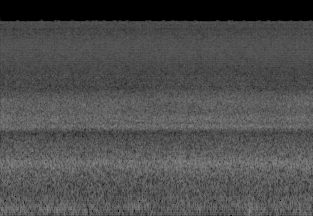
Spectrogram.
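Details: Steady broadband rush of wind and distant water, unchanging over several seconds, with no calls heard.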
